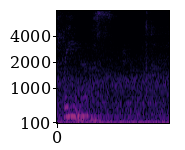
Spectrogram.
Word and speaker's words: Vaness: told me that the vanesse referred to by Barbara Lee Smith was Sarah vaness then pronounced Venus and she was in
